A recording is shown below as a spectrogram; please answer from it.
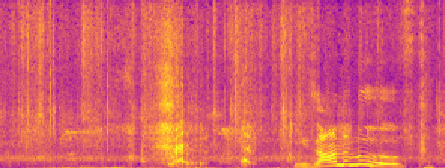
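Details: Newborn goat kid, one of the babies just born to their doe, gives a single wavering, quavering bleat of about a second near the end, preceded by rustling and low background noise.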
